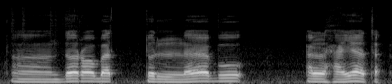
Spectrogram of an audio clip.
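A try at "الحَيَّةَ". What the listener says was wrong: Jadi di iya-nya ada apa? Tasdid dan iya-nya pendek, bukan al-hayata, bukan. Al-hayata. Darabat tullabul hayyata ya.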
